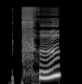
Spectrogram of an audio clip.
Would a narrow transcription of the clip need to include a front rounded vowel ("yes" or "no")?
no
